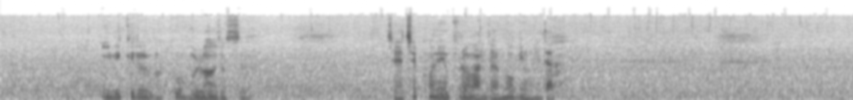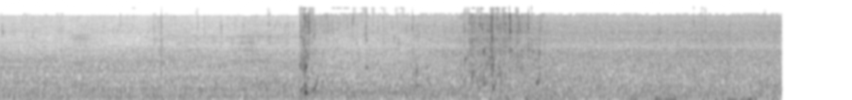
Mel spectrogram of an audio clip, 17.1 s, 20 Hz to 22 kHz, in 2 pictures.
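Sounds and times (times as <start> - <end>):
stream running over stones: 0.0 - 16.2
fish splashing in water: 5.9 - 9.4, 10.3 - 14.5.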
